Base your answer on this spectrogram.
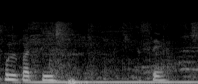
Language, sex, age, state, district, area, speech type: Assamese, female, 45-60, Assam, Udalguri, rural, spontaneous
